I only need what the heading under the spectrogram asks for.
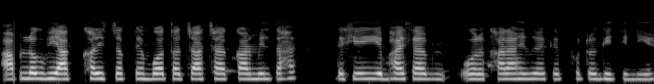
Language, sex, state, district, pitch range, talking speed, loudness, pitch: Hindi, male, Bihar, Begusarai, 245-255 Hz, 220 wpm, -19 LUFS, 250 Hz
